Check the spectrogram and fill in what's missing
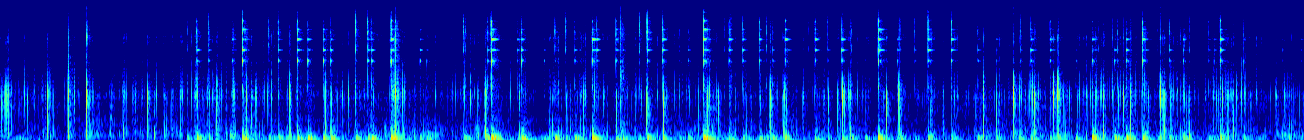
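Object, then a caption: Glass candle jar. A glass candle jar from a WoodWick candle is tapped repeatedly in a steady, uneven run of quick, light clinks. Each tap is short and bright with almost no ring, over a soft low thump underneath. The result is a continuous pattern of crisp glass clinking throughout.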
